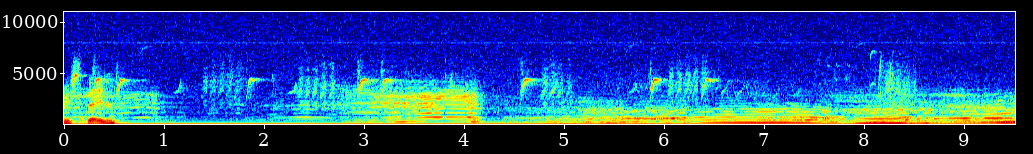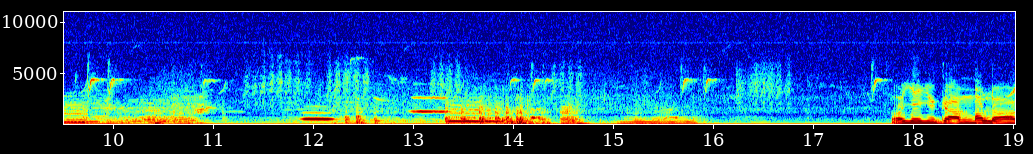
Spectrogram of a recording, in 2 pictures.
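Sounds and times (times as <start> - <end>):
cows lowing: 2.2 - 16.1.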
